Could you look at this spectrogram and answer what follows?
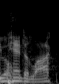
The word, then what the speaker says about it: pendeloque: So it's P-E-N-D-E-L-O-Q-U-E. So that's why I mispronounced it because I said pendeloque. It's actually pronounced with P-A-N. Pan-de-L-O-K. So would that be Pandeloc, maybe?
